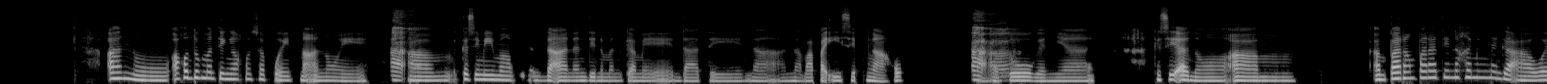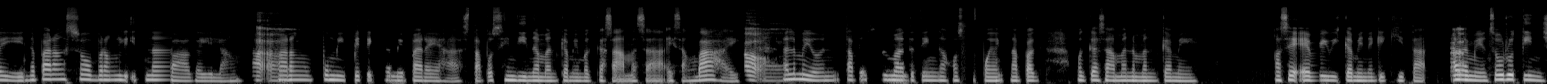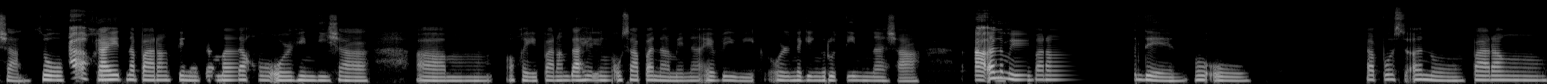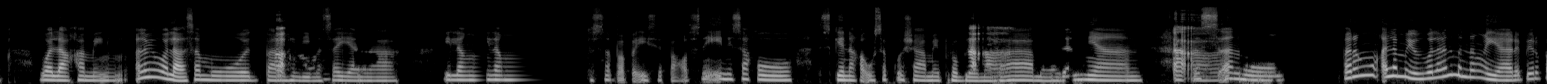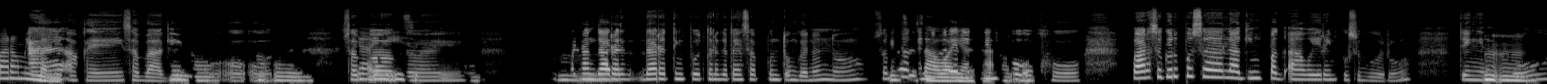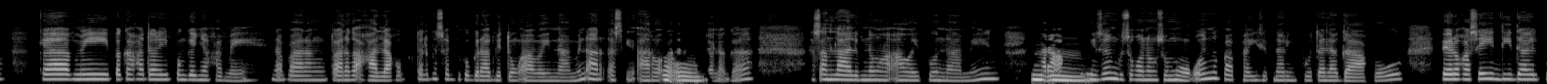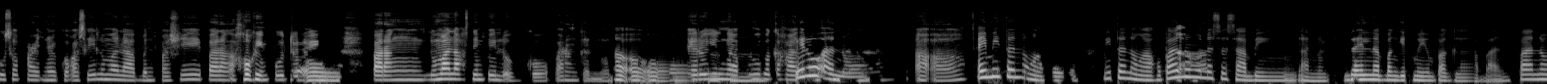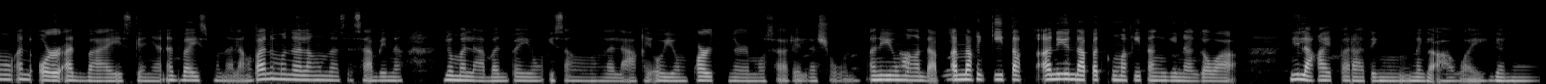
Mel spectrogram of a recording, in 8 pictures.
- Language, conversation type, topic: Filipino, unstructured, Ano ang mga palatandaan na panahon na para umalis ka sa isang relasyon?
- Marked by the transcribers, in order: static; distorted speech; laughing while speaking: "po ako"; laughing while speaking: "ako rin po tuloy"; dog barking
